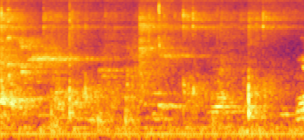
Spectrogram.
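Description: Table tennis balls clicking off paddles and tables in a busy hall, a few scattered hits, the sharpest a little before the end, with voices chattering in the background.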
